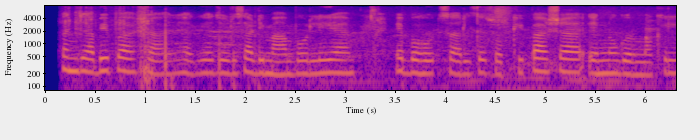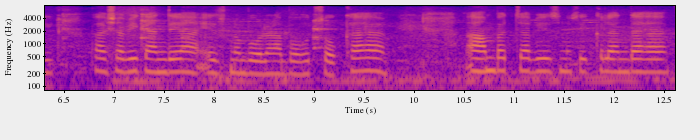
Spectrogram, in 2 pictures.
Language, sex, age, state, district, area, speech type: Punjabi, female, 18-30, Punjab, Mansa, urban, spontaneous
